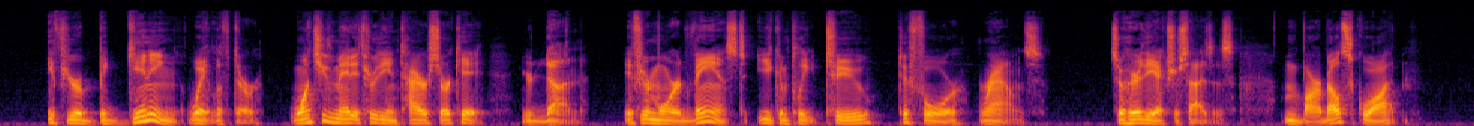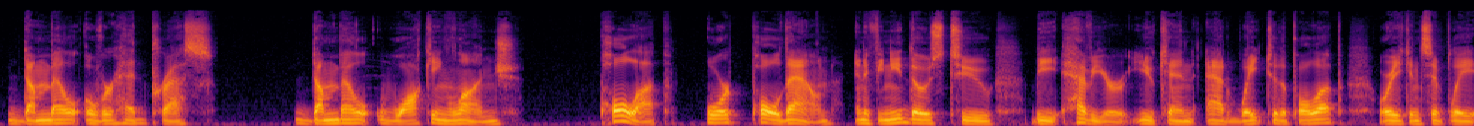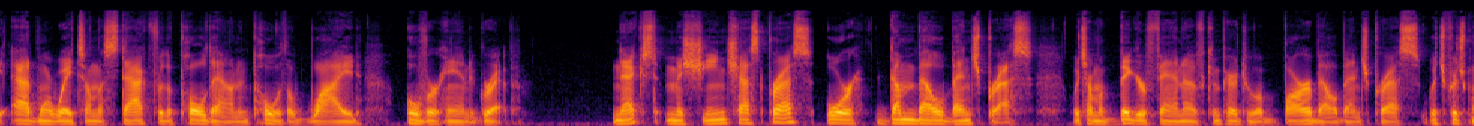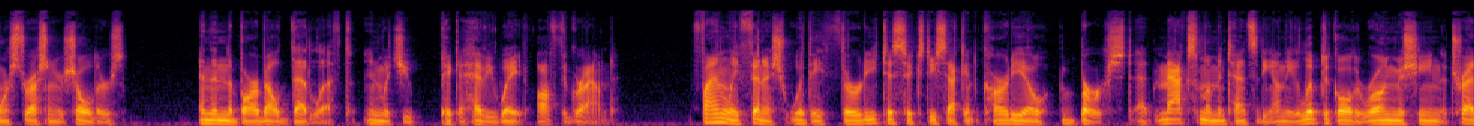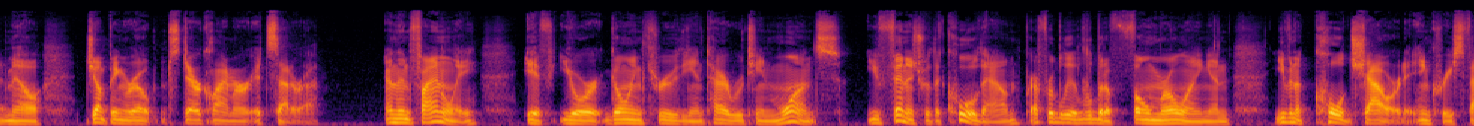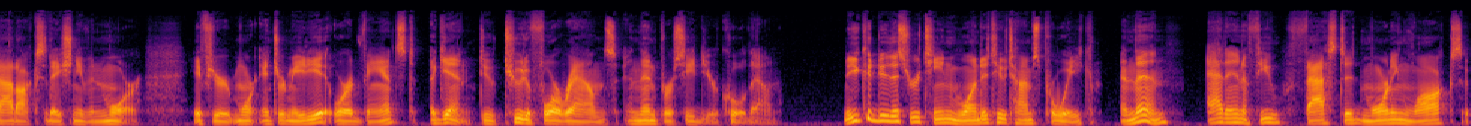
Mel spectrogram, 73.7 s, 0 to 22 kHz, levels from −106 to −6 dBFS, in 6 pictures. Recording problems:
none

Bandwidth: 15 kHz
